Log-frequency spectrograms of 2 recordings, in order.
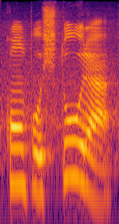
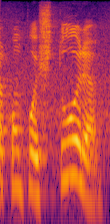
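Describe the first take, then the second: First: "Compostura" dita devagar, marcando o TU; sílaba tônica demonstrada. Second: Said in the usual way. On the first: Shown as a demonstration. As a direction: pronuncie "Compostura" devagar, com apoio na sílaba "tu". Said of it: "cada sílaba tem uma tonificação". ("Compostura" pausada, com a tônica em TU) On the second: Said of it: "a sílaba tônica dela é".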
